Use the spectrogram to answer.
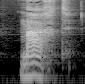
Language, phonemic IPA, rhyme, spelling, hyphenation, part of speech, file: Dutch, /maːxt/, -aːxt, maagd, maagd, noun, Nl-maagd.ogg
- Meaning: 1. a maiden, a (female) virgin 2. a virgin of any gender 3. a Virgo; someone born with the star sign Virgo 4. young girl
